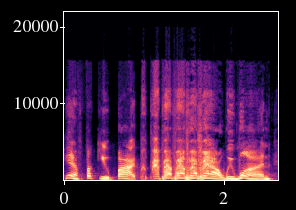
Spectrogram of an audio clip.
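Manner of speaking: a hint of a gloating revolutionary; mock American rebel. Streamer plays an American mocking Britain, cocky taunt. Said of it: "So we were like".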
